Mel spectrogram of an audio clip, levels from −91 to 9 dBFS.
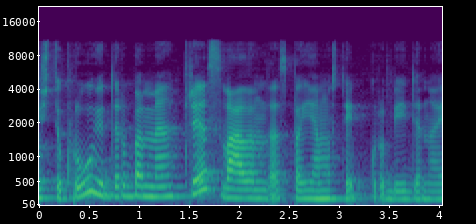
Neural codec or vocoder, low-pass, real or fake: autoencoder, 48 kHz, 128 numbers a frame, DAC-VAE, trained on Japanese speech; 10.8 kHz; fake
